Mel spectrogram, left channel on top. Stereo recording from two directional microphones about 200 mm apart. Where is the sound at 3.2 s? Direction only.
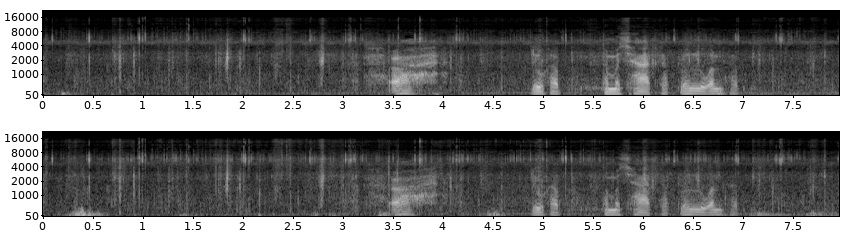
35° left (ahead or behind).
